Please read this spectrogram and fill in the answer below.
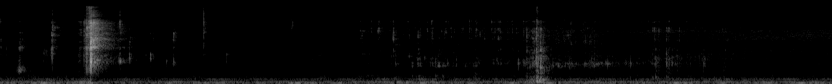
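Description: Soda can's pull tab cracked open about a second in: one sharp pop with a short fizz, then a few faint clicks and a soft steady hiss.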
